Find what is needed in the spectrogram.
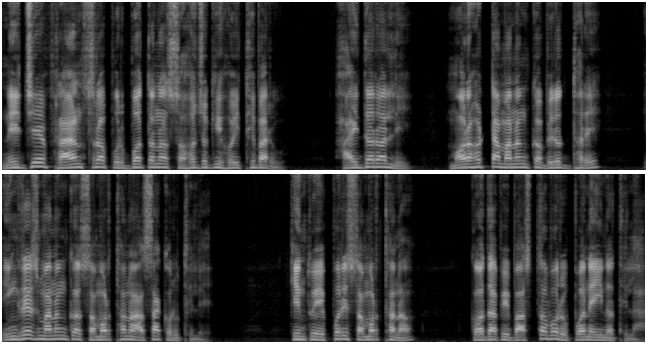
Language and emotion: Odia, neutral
